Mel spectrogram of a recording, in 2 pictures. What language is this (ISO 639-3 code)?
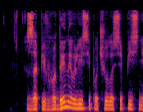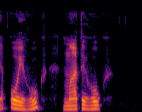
ukr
